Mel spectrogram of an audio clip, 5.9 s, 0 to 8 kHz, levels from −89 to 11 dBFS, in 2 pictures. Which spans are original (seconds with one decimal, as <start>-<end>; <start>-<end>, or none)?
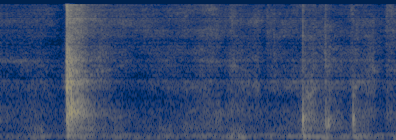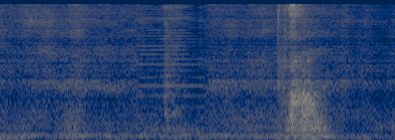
4.0-4.5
